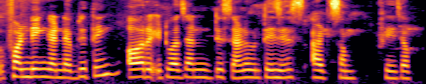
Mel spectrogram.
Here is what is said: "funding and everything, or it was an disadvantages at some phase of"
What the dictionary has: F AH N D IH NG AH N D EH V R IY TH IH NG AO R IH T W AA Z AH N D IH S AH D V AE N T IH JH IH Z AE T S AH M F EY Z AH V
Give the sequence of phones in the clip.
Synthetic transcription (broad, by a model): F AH N D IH NG AH N D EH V R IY T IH NG AO R IH T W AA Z AH N D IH S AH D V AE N T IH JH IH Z AE T S AH M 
